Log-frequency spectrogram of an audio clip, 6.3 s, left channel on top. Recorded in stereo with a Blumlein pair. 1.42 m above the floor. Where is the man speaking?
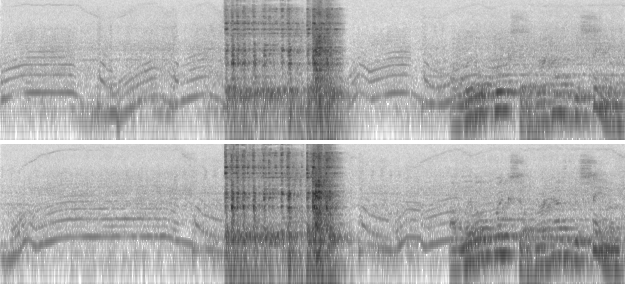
30° right, 4.5 m.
